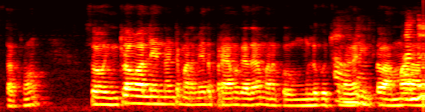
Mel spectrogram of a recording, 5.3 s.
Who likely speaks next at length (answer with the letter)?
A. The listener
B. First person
A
